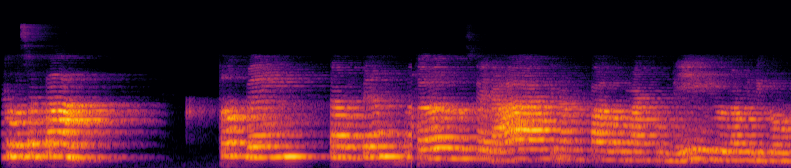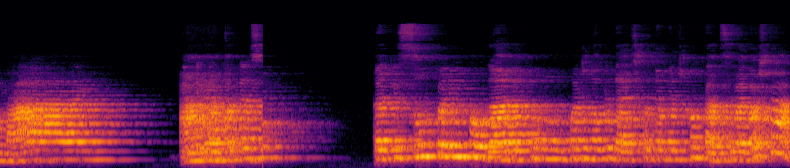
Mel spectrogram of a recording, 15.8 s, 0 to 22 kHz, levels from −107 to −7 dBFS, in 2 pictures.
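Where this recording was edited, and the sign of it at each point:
4.11 sound cut off
10.53 sound cut off

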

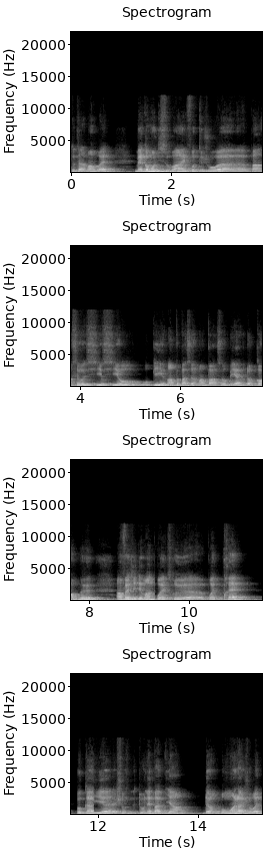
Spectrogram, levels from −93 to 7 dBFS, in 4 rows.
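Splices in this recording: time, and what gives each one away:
4.43 repeat of the last 0.32 s
9.32 sound cut off
11.91 sound cut off

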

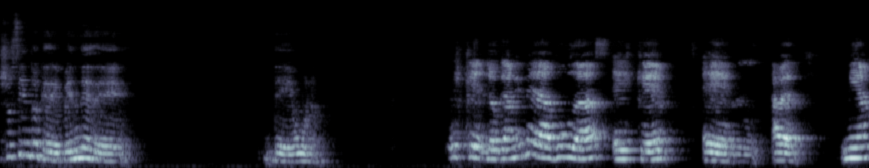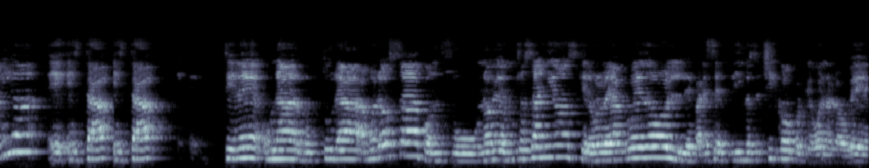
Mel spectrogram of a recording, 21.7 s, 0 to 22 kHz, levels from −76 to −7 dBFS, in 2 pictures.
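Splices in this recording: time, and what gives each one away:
12.29 repeat of the last 0.56 s

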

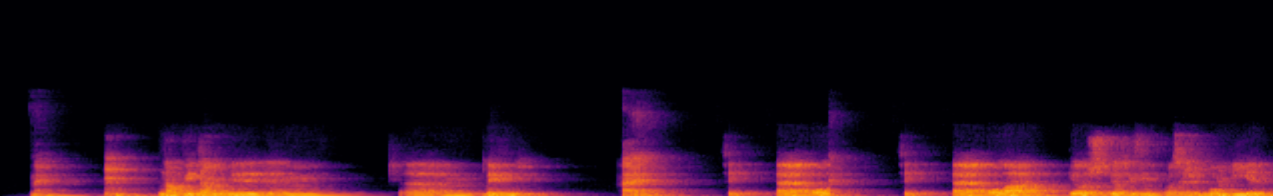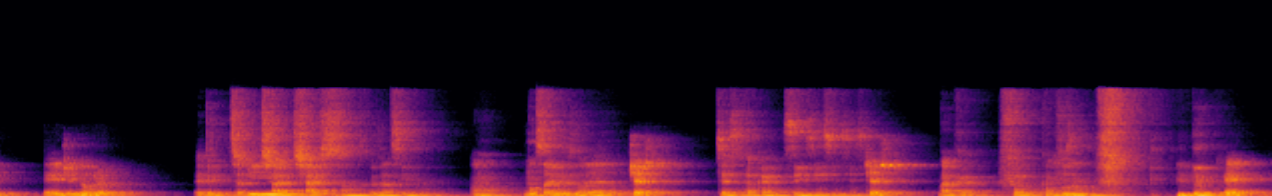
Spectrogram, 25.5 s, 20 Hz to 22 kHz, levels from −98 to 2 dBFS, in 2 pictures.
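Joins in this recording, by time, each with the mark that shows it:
8.28 repeat of the last 1.76 s

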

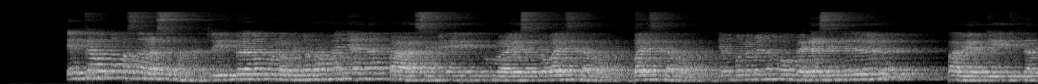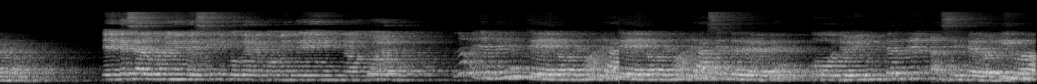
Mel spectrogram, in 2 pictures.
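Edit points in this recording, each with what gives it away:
6.35 repeat of the last 0.84 s
16.57 repeat of the last 0.89 s

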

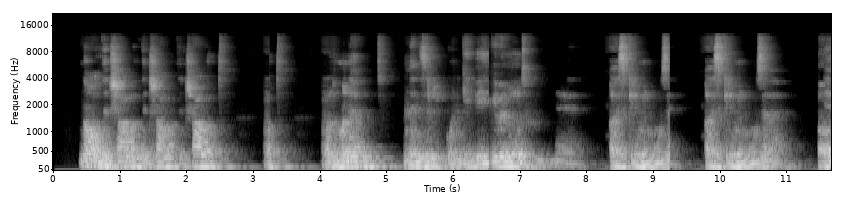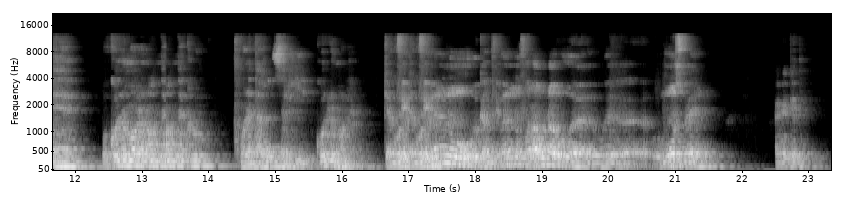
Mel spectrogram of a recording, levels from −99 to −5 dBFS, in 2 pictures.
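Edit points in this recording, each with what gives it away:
3.24 repeat of the last 0.87 s
6.53 sound cut off
9.24 repeat of the last 1.43 s
13.36 repeat of the last 0.25 s
17.01 repeat of the last 0.33 s

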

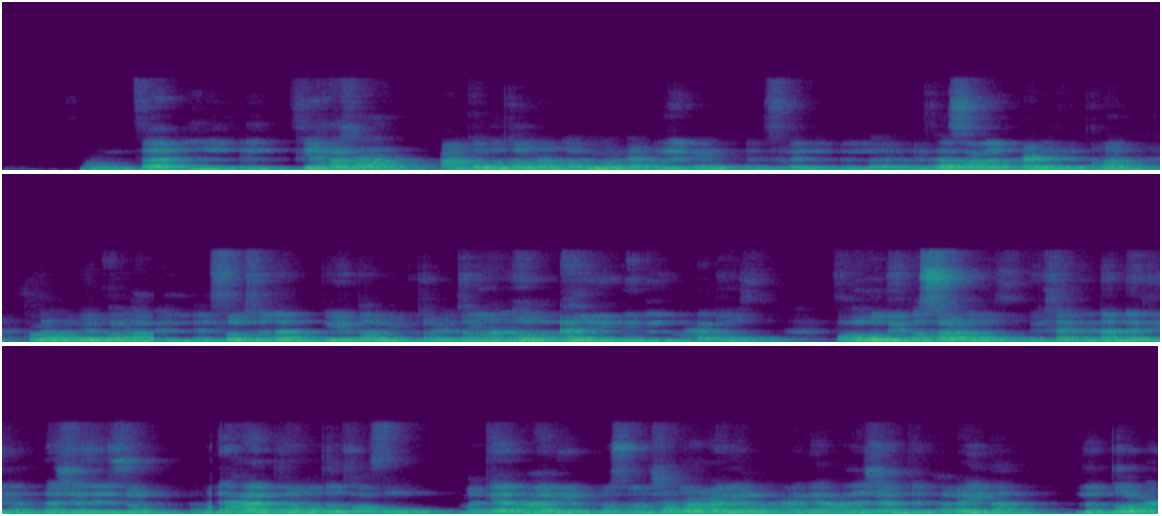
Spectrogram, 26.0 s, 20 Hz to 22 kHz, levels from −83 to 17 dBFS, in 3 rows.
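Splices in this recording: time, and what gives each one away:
9.82 sound cut off
18.94 sound cut off

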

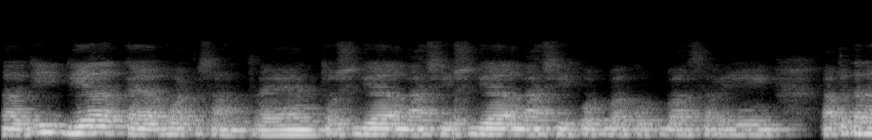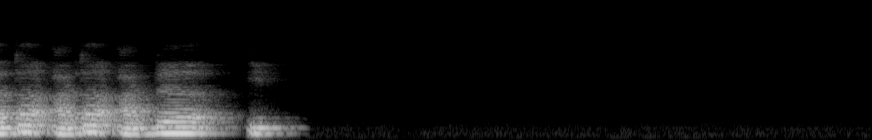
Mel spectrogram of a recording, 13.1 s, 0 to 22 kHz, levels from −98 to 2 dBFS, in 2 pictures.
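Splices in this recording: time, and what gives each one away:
3.4 repeat of the last 0.87 s
7.1 repeat of the last 0.49 s

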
